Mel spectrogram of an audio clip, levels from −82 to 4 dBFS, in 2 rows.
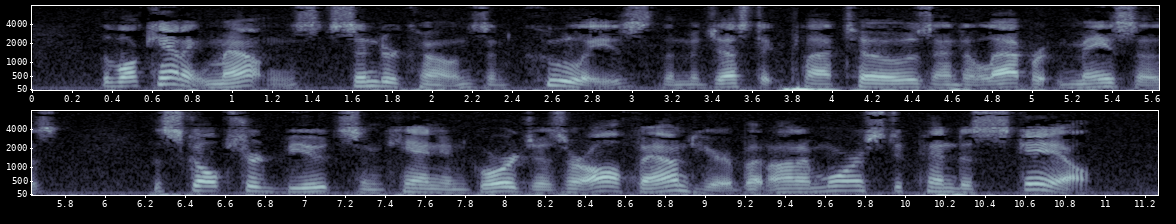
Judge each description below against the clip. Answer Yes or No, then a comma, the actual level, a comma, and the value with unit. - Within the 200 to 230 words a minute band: No, average, 155 wpm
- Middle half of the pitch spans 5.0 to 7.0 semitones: Yes, wide, 5.6 semitones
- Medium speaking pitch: No, low, 125 Hz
